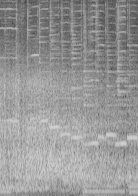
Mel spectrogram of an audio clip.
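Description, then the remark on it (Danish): A pirate ship's gunpowder magazine, set alight by a dropped cigar, explodes into a loud, sustained roar of rumbling noise, with crackling bursts flickering through the churning blast. No voices are heard. “Ilden nåede krudtkammeret. Og så...”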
